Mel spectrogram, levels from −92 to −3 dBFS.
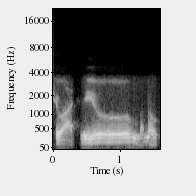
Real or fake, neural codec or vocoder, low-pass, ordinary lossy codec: real; none; 7.2 kHz; MP3, 64 kbps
